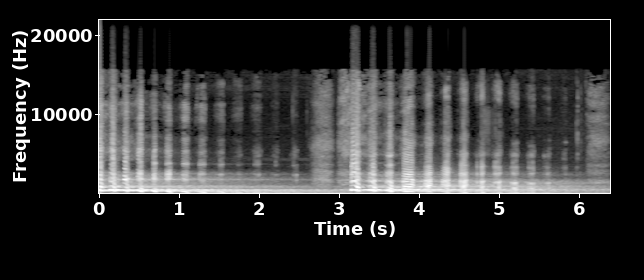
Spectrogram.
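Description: Cackling laughter in two bursts about three seconds apart, each a quick run of short "ha" notes that falls in pitch.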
